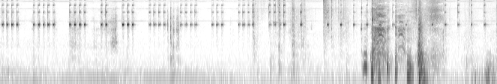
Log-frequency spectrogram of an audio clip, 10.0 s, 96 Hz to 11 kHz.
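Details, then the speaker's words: 2017 Chevy Malibu AC leak search; electronic leak detector beeps rapidly in bursts at service valve, suggesting that valve may leak, evaporator leak also suspected but uncertain. "when I depress that valve hear it beeping all the LEDs going off so I'll uh okay there it reset itself"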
